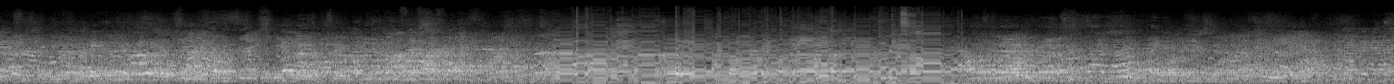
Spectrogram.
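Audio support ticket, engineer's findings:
Robotic sound from repeated short buffers, 5.57 to 9.64 s. Rigid metallic buzz at 100 Hz over the everyday sounds; most of the audio in that span repeated rather than new. Likely buffer underrun, looping about 10 ms blocks. Spectrogram: evenly spaced horizontal harmonic lines at 100 Hz multiples. Waveform: identical repeating cycles.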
